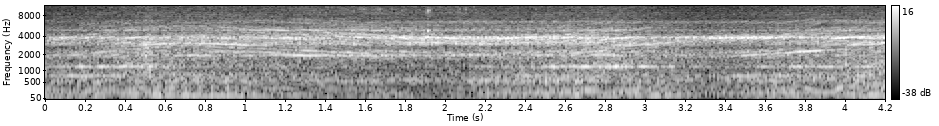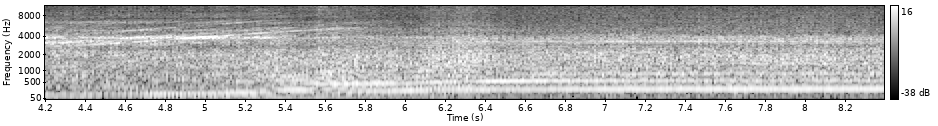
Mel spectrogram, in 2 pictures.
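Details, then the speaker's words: Electrolux 380 Turbomatic vacuum cleaner motor running unevenly: whine wanders slowly then climbs and holds higher, with a faint ticking; speed surging, not as smooth as it should be; owner plans contact cleaner, cause unconfirmed. "I thought it my idle varies very slowly I can hear it very just ticking ticking so that's not quite right as it"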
